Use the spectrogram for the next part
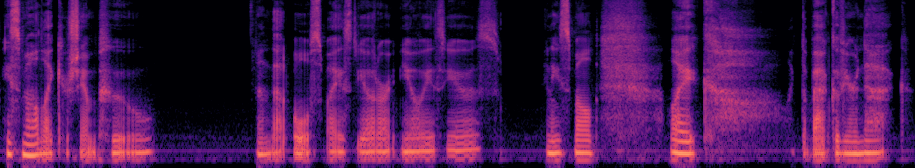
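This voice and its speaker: A woman playing an affectionate, drowsy girlfriend in an intimate bedtime audio roleplay, murmuring softly and hesitantly with drifts into whispering. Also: mid-range voice, fairly even intonation, unhurried, pauses often, no echo. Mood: tender, dreamy. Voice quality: soft, breathy murmur dipping into whispers and creak. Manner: hesitant, rambling, giggly, tender. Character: affectionate, sleepy, bashful girlfriend, a researcher home from work. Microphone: close microphone, dry.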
